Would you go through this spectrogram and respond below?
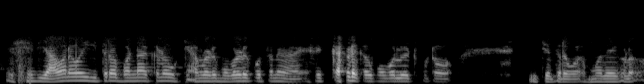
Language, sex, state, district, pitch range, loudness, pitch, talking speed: Kannada, male, Karnataka, Chamarajanagar, 140-165 Hz, -30 LUFS, 150 Hz, 65 wpm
